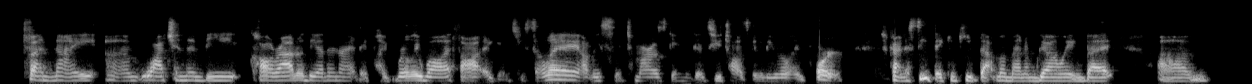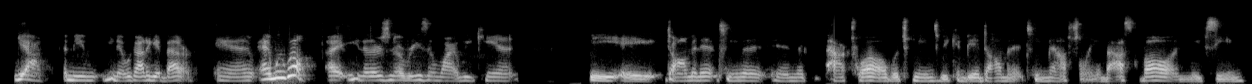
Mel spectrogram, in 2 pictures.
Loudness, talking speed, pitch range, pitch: -19 LUFS, 205 wpm, 165-190 Hz, 180 Hz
